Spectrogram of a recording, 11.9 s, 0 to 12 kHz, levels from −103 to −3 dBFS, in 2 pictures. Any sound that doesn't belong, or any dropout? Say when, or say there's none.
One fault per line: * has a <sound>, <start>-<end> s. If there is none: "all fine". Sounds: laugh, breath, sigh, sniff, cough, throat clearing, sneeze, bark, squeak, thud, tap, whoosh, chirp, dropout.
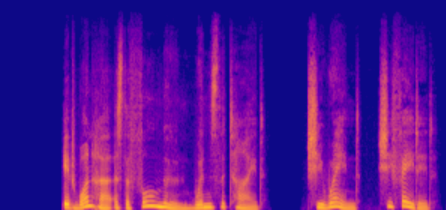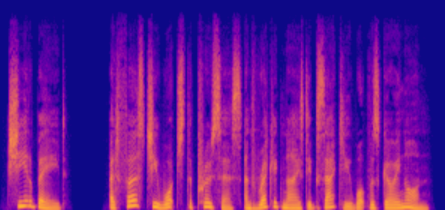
all fine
